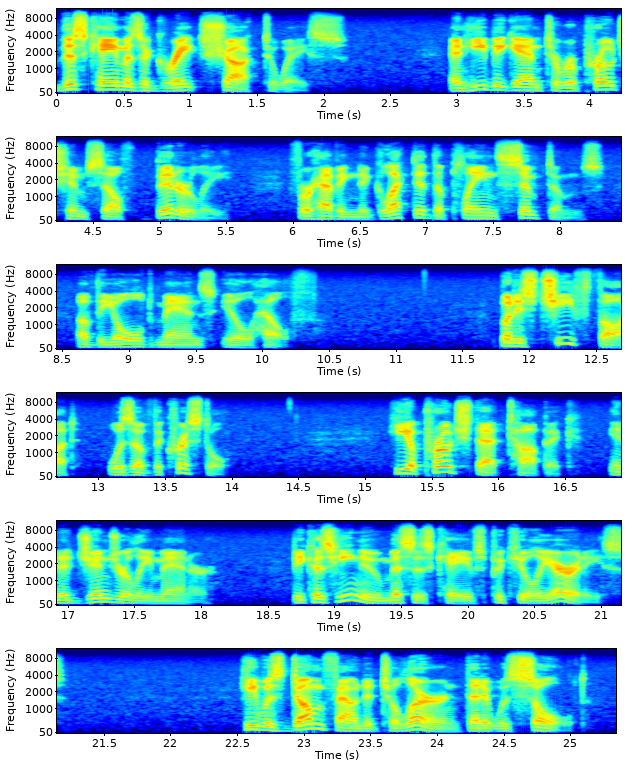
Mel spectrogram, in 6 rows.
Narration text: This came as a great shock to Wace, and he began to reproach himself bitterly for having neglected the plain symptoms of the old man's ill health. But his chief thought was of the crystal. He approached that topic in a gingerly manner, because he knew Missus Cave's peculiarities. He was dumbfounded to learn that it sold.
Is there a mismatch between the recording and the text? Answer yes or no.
yes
